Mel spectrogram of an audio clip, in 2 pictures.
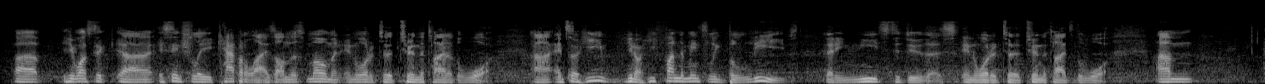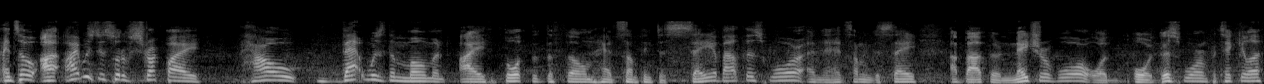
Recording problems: garbled, watery; badly; nothing above 8 kHz
murmuring crowd; faint; throughout; 20 dB below the speech

